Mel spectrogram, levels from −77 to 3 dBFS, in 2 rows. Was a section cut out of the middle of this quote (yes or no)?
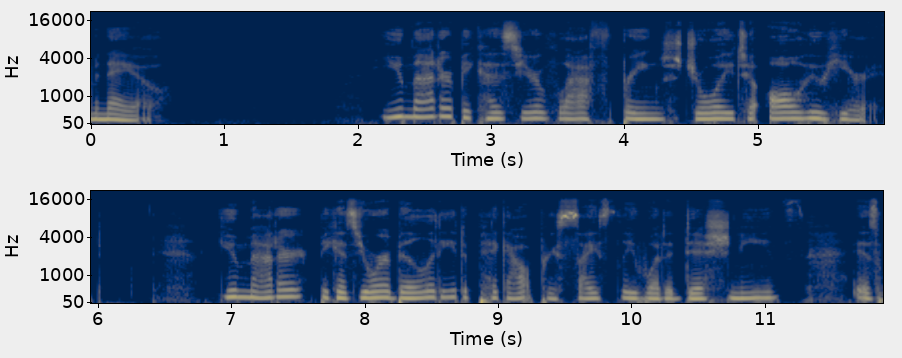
yes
